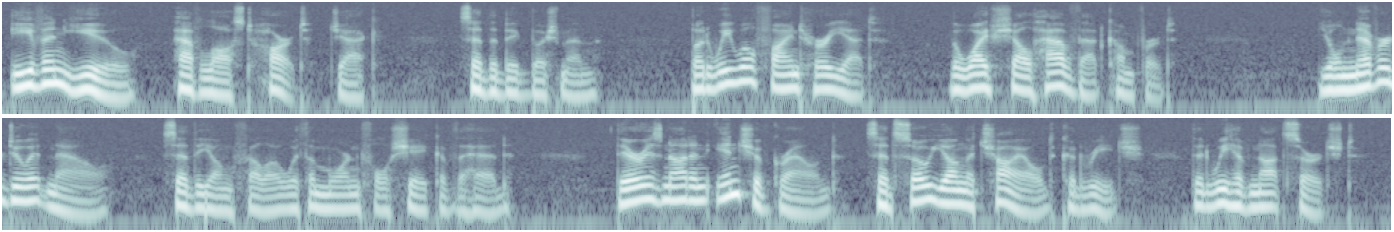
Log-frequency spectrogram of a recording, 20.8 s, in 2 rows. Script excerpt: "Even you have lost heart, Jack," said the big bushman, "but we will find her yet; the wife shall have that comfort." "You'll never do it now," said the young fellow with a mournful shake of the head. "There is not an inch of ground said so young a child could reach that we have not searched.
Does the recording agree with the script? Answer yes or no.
yes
